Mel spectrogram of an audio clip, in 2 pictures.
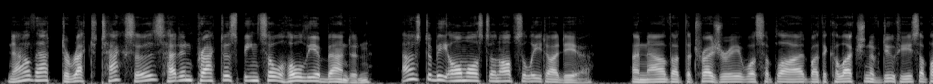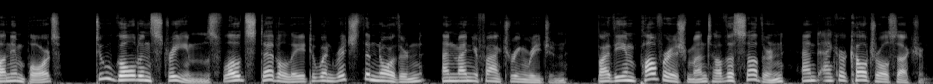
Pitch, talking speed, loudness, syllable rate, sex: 145 Hz, 170 wpm, -18 LUFS, 5.6 syllables/s, male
